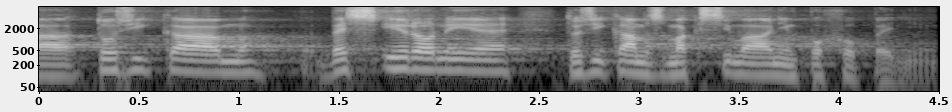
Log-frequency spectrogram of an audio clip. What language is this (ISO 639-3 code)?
ces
